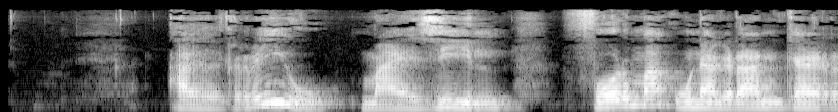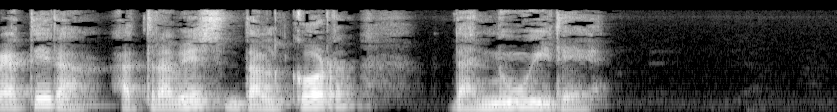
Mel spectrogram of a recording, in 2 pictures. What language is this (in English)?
Catalan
